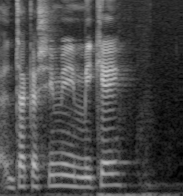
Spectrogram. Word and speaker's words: Takashi Miike: The way that Takashi Miike.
